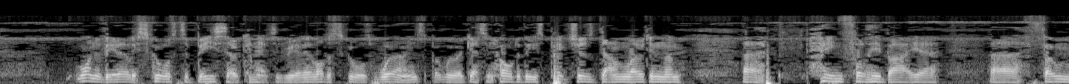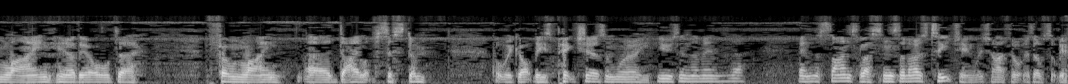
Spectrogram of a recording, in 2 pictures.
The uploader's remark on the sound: while out walking his dog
